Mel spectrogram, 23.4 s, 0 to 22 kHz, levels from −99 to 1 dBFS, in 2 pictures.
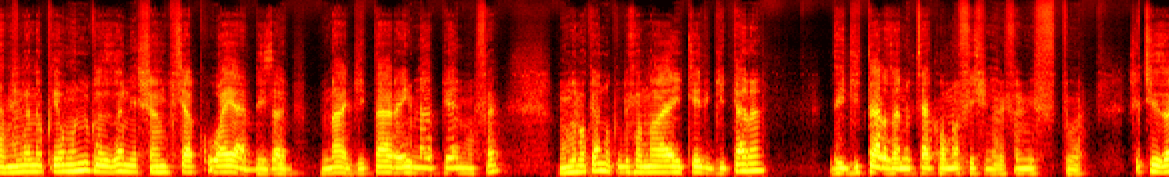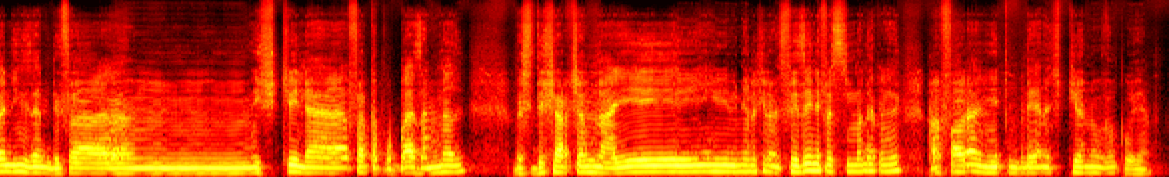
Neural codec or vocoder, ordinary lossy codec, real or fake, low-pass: codec, 44.1 kHz, 1.7 kbps, Pupu-Codec; none; fake; none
